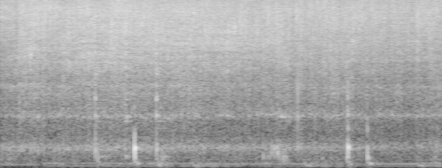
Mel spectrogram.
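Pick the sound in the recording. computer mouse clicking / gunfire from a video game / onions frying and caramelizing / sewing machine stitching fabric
onions frying and caramelizing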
